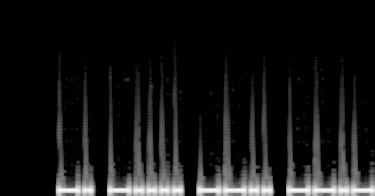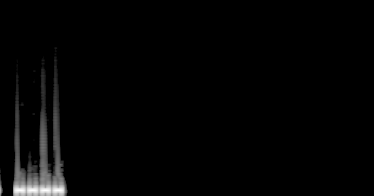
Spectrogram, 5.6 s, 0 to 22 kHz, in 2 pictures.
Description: Morse code, heard as a keyed tone, about 25 wpm, 700 Hz. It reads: N6ZQH
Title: USA Call Signs - 5 Characters - Repeated 2x - 25wpm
